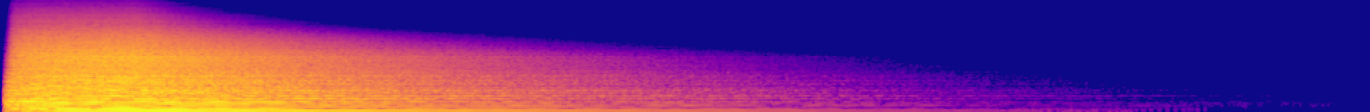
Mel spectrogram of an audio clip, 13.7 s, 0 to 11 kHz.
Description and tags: My take on the 'Cinematic Horn', also known as 'braaam', you've heard in the last 1000 movie trailers. Ridiculously aggrandizing and dramatic, the sound, in all its different shades, is ubiquitous in Hollywood and worldwide production. Not that Hollywood tends to aggrandize things, does it??
This is a D note in 2 octaves.
(Please note, you'll not hear those subtle strident frequencies in the downloaded version. They're due to preview's compression.)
